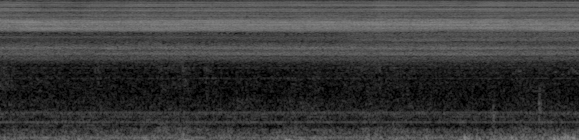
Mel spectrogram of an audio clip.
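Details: Singing cicadas in summertime produce a sustained high buzzing hiss in layered bands, unchanging in level, over a gentle low-pitched background rumble with a couple of soft knocks.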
